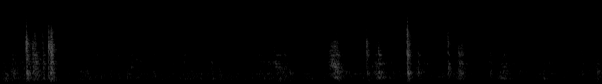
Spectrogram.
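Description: Faint metallic clicks and ticks of small steel parts being handled: the closing ring of a milling cutter chuck being turned by hand on the chuck body, and the threaded-shank cutter in its collet being handled. A few clicks come just after the start, and another scattered group from about three to four and a half seconds in.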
